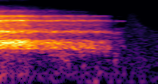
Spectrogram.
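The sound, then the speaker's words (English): A cleansing breath let out through the mouth during a guided breathing exercise, heard as a single soft, airy exhale that starts fairly full and tapers off over about a second, alone with no talk. “And then we'll take three cleansing breaths here, in through the nose. A little pause and an exhale through the mouth.”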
